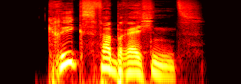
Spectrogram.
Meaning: genitive singular of Kriegsverbrechen
- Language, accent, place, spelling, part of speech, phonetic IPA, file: German, Germany, Berlin, Kriegsverbrechens, noun, [ˈkʁiːksfɛɐ̯ˌbʁɛçn̩s], De-Kriegsverbrechens.ogg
